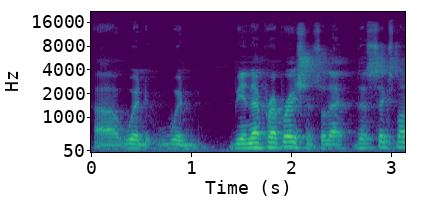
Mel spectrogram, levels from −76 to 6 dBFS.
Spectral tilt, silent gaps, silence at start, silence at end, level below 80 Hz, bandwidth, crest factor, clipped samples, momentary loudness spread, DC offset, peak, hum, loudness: -5.5 dB/octave; none; 0.05 s; 0 s; -52 dBFS; 17.5 kHz; 20 dB; under 0.1%; 11 LU; under 0.1%; -4 dBFS; none; -23 LUFS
